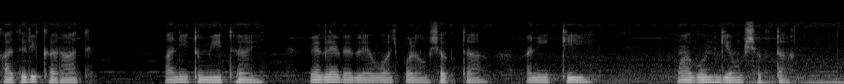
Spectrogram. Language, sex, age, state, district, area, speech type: Goan Konkani, male, 18-30, Goa, Salcete, rural, spontaneous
